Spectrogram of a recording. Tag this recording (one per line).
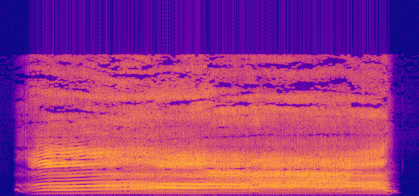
emotional
weep
distress
wailing
agony
loud
heartbreak
voice
sadness
anguish
cry
cries
heartache
screech
howling
squawk
acting
human
scream
vocal
yell
shout
male
squall
ululate
grief
sorrow
pain
clamor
